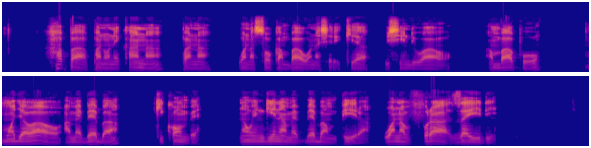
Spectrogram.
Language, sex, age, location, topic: Swahili, male, 18-24, Kisii, government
